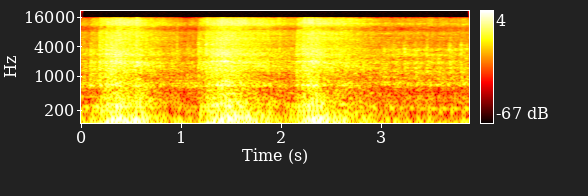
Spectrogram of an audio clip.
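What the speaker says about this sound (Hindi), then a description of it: "बाइक स्टार्ट हो गई है" A Suzuki GS 150 motorcycle fitted with an NGK laser iridium spark plug runs close by, its engine swelling in two distinct revs before settling back toward idle, steady and fairly loud, with no voices.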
